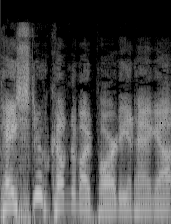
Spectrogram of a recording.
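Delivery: ordinary delivery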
